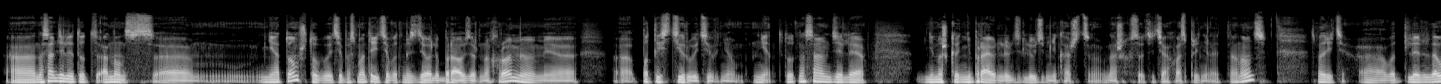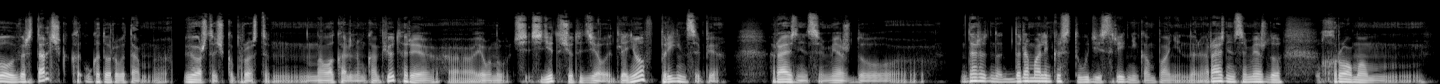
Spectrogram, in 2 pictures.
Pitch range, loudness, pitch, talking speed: 95-130 Hz, -15 LUFS, 115 Hz, 160 wpm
